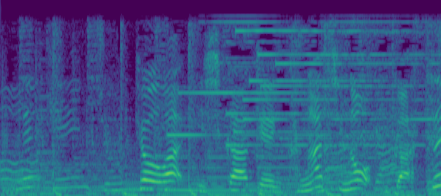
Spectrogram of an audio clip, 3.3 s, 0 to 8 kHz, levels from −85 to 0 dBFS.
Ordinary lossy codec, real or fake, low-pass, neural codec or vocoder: none; real; 7.2 kHz; none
